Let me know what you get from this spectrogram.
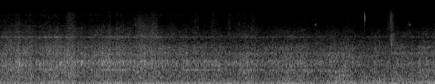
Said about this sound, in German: Noch ein Bus. Das ist auch ein 250, oder?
